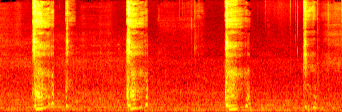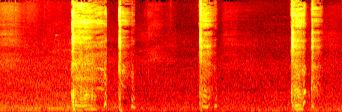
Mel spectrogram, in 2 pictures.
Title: my lungs are barking and i'm breathless #cough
